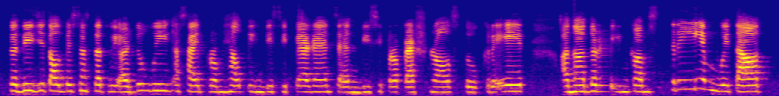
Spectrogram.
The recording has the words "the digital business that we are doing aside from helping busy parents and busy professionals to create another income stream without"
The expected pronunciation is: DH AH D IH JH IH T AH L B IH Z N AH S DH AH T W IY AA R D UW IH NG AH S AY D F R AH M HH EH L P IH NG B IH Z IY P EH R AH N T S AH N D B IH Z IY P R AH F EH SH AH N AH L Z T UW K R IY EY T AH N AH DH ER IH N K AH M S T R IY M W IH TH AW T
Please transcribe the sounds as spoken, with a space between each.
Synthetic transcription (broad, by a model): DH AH D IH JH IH T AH L B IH S N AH S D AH T W IY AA R D UW IH NG AH S AY D F R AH M HH EH L P IH NG B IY S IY P EH R AH N T S AH N D B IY S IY P R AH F EH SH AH N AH L S T UW K R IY EY T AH N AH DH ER IH N K AH M S T R IY M W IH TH AW T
